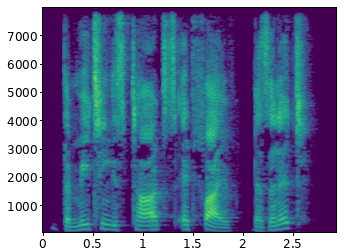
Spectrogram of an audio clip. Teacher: When the speaker is not sure and wants real confirmation, we use rising intonation.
